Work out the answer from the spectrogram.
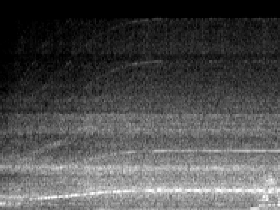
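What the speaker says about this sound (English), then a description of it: "You're going to beat it till it's really good and foamy." An electric mixer runs at its highest speed, beating egg whites with a pinch of salt until foamy. Its loud, steady motor whine continues unbroken throughout, with a slight rise in pitch.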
